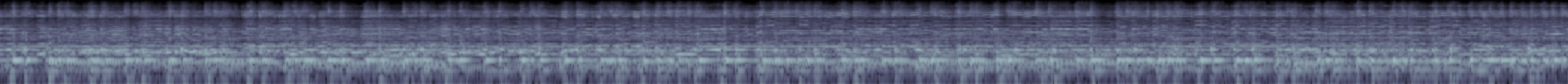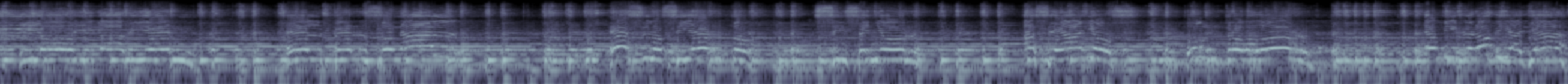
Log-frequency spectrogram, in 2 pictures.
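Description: Live huapango arribeño ensemble playing an instrumental passage: violins carry the melody over strummed guitars, with sustained notes in the first half and quick wavering, sliding violin phrases from about halfway through.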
